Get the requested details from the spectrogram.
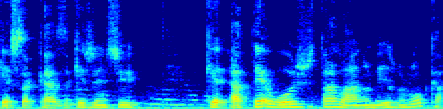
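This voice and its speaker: Her intonation rises and falls in a lively way. Background noise is clearly audible. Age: 70s. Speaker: retired teacher, local pioneer. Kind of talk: interview. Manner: hesitant, with fillers.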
